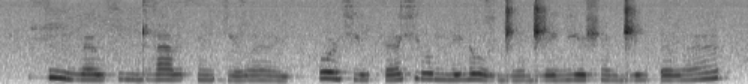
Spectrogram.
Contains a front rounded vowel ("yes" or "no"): yes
